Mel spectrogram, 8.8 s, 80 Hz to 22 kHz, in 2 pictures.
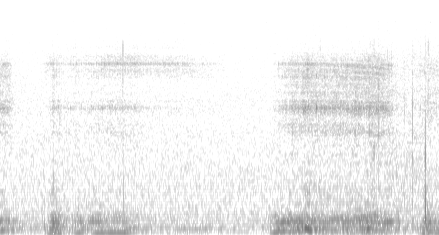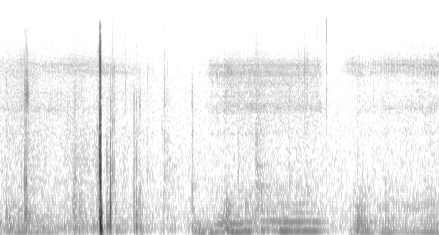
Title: bullmastiff puppy snoring 1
